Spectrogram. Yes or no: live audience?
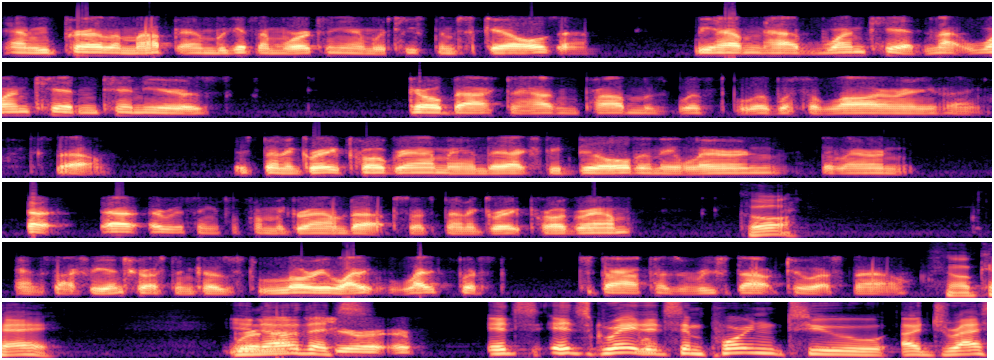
no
